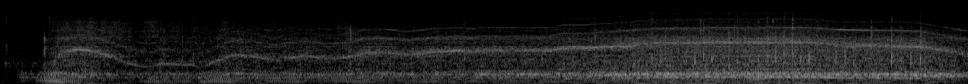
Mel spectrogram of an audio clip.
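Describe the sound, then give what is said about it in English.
An electric mixer beats cream cheese, sugar and salt for a burnt cheesecake, making a steady, fairly quiet whirring motor whine that climbs gradually in pitch and runs continuously throughout. “Okay, now that the cream cheese, sugar, and salt are in, I'm going to start beating it.”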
